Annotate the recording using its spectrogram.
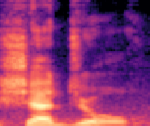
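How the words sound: The word begins with an sh sound. This is the British way of saying it. The speaker calls it wrong. "in the UK you say schedule"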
